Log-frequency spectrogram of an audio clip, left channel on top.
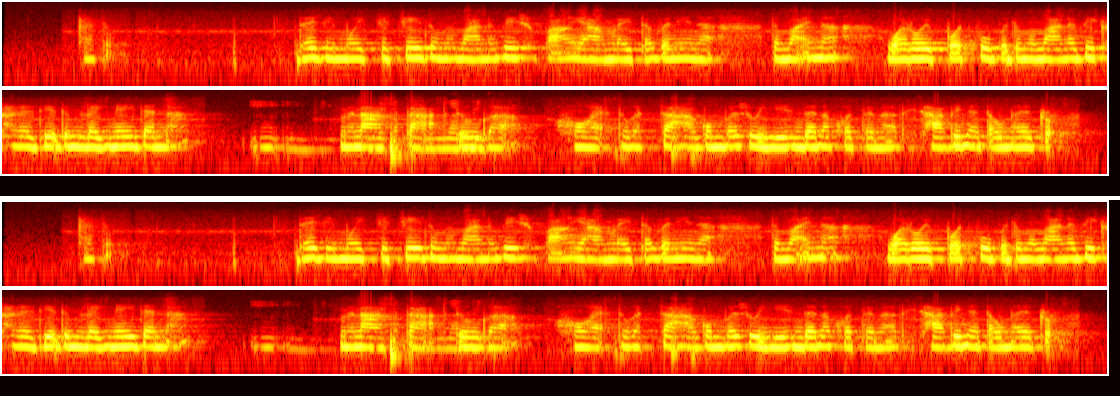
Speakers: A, on the right (about 20°); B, on the left (about 85°).
A: ꯑꯗꯩꯗꯤ ꯃꯣꯏ ꯆꯤꯆꯦꯗꯨ ꯃꯃꯥꯟꯅꯕꯤ ꯁꯄꯥꯡ ꯌꯥꯝ ꯂꯩꯇꯕꯅꯤꯅ ꯑꯗꯨꯃꯥꯏꯅꯥ ꯋꯥꯔꯣꯏ ꯄꯣꯠ ꯄꯨꯕꯗ ꯃꯃꯥꯟꯅꯕꯤ ꯈꯔꯗꯤ ꯑꯗꯨꯝ ꯂꯩꯅꯩꯗꯅ
B: ꯎꯝ ꯎꯝ
A: ꯃꯅꯥꯛꯇ
B: ꯍꯟꯗꯒ ꯐꯝꯅꯕꯤꯗ
A: ꯑꯗꯨꯒ ꯍꯣꯏ ꯑꯗꯨꯒ ꯆꯥꯒꯨꯝꯕꯁꯨ ꯌꯦꯟꯗꯅ ꯈꯣꯠꯇꯅ ꯂꯩꯁꯥꯕꯤꯅ ꯇꯧꯅꯗ꯭ꯔꯣ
